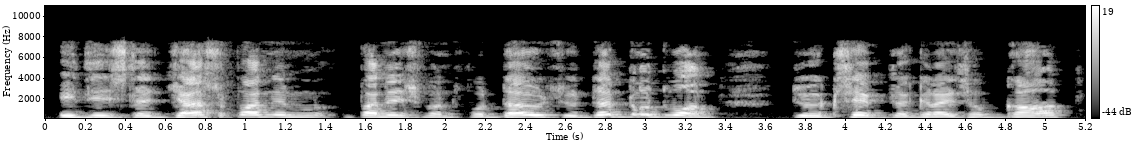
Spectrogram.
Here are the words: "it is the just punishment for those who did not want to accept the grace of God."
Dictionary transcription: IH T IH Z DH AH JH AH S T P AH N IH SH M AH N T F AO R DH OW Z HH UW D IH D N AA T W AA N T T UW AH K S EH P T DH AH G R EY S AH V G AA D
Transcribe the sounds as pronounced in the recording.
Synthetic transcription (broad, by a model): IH T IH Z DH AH JH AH S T P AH N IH SH M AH N T F AO R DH OW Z HH UW D IH D N AA T W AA N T T UW AH K S EH P T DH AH G R EY S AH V G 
